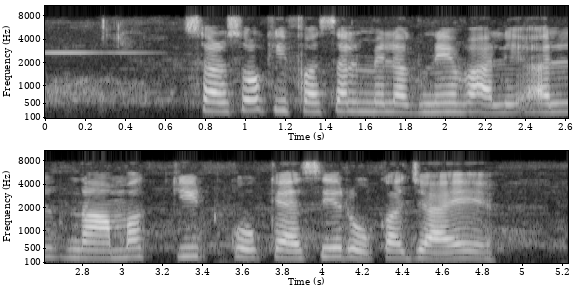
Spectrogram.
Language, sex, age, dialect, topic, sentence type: Hindi, female, 31-35, Marwari Dhudhari, agriculture, question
